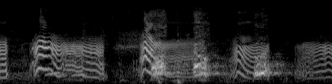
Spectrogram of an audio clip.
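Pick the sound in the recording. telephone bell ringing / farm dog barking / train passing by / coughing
farm dog barking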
